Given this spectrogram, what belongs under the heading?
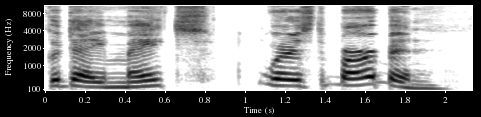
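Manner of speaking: high-pitched, put-on Kiwi greeting; attempted New Zealand accent. Host taking a second try on request, put-on New Zealand accent. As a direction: have a playful stab at a New Zealand accent. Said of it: "do a New Zealand accent".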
